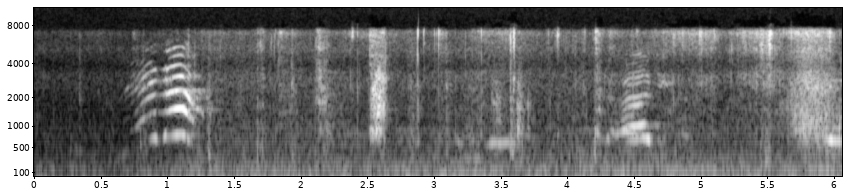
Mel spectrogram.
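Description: A cat meowing twice: a short call that rises and falls about a second in, and a second, quieter one about four and a half seconds in, over faint background noise.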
